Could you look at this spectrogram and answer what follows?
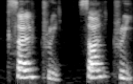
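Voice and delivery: sultry ending in a soft ri; pronunciation demo. Shown as a demonstration. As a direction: repeat sultry calmly, ri at the end. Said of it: "आपको क्या बोलना है?".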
